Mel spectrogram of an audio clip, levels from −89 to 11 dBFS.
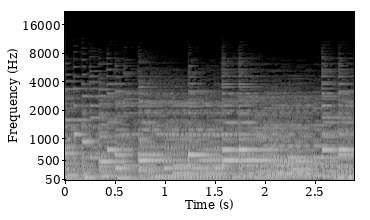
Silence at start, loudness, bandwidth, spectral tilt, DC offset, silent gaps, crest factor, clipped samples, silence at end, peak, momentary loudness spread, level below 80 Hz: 0 s; -18 LUFS; 7.8 kHz; -8 dB/octave; under 0.1%; none; 12 dB; under 0.1%; 0 s; -4 dBFS; 2 LU; -32 dBFS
